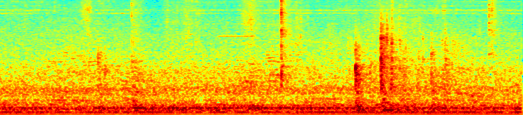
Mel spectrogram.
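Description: An excavator engine idles with a steady low rumble.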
